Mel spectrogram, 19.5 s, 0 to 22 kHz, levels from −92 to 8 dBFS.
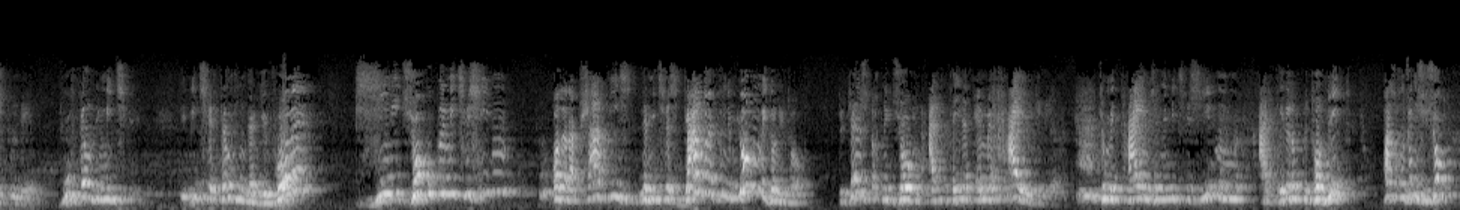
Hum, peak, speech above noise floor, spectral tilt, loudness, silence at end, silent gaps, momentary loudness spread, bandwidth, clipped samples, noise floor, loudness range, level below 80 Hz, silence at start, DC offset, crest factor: none; 0 dBFS; 36 dB; -6.5 dB/octave; -18 LUFS; 0.05 s; none; 16 LU; 6.4 kHz; under 0.1%; -53 dBFS; 4 LU; -58 dBFS; 0 s; under 0.1%; 18 dB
